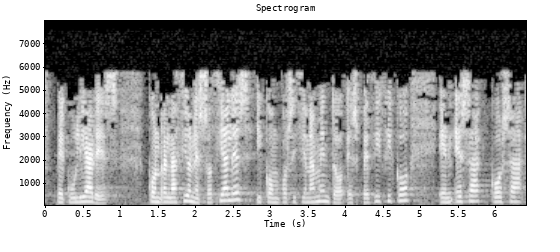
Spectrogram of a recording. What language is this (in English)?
Spanish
